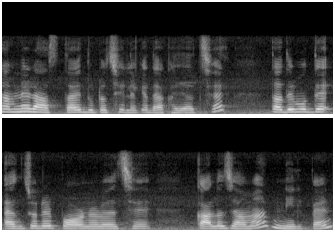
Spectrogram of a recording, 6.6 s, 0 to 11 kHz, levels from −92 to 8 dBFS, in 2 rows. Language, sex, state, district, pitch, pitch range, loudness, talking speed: Bengali, female, West Bengal, Jalpaiguri, 215 Hz, 195-250 Hz, -18 LUFS, 145 wpm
